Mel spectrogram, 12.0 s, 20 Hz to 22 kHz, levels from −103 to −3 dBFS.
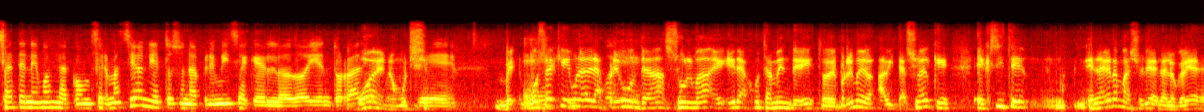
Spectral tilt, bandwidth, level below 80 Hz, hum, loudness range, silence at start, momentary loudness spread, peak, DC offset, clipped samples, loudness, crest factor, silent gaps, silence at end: -5 dB/octave; 9.6 kHz; -62 dBFS; none; 1 LU; 0 s; 5 LU; -4 dBFS; under 0.1%; under 0.1%; -20 LUFS; 16 dB; none; 0 s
